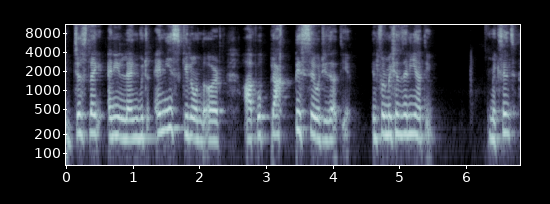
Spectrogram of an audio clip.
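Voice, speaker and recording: A man's voice: high-pitched, warm tone. A man giving a casual spoken talk on faith and self-control, mixing in English phrases and checking in with "make sense?". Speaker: Islamic motivational speaker.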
